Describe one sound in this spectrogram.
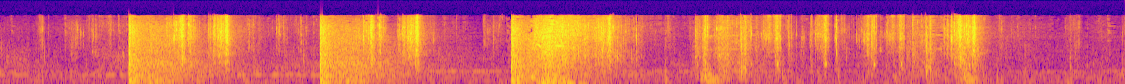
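Gunfire rings out in short loud bursts.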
